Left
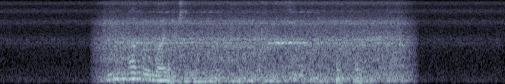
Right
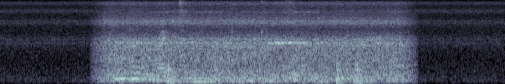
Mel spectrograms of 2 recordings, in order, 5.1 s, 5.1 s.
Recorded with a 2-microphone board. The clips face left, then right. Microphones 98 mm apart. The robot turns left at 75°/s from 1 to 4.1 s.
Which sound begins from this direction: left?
A man speaking, at 1.1 s.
